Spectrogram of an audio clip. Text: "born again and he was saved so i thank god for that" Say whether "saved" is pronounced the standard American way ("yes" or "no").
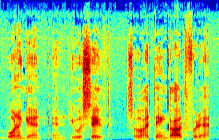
yes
